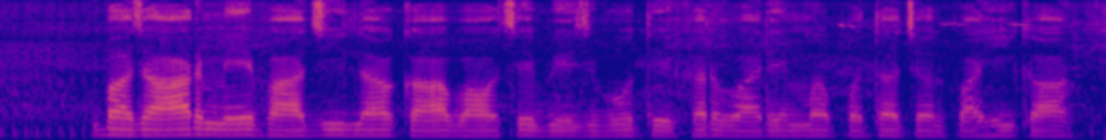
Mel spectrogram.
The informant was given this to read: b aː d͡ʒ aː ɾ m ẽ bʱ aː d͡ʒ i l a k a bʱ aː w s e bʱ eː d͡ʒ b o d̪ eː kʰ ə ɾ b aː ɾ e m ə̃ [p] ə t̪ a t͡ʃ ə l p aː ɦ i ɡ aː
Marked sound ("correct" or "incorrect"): correct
